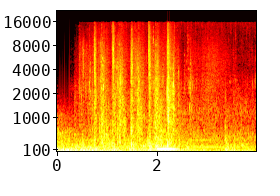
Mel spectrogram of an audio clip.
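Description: Footsteps crunch on cobblestones.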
